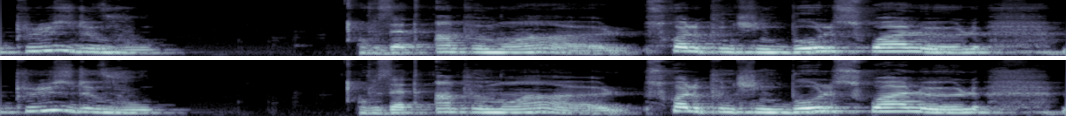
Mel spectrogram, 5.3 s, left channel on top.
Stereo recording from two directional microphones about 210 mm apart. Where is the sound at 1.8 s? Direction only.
40° right (ahead or behind).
